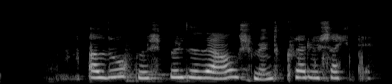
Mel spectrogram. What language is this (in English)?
Icelandic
